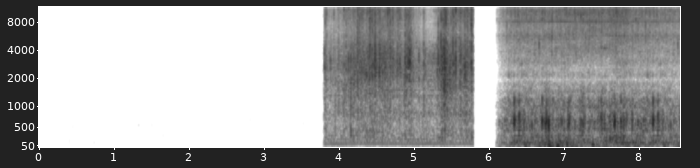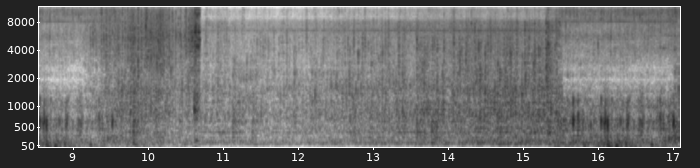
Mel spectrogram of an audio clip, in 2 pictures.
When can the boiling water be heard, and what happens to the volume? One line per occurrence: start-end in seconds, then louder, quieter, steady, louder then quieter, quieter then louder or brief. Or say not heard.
6.2-17.0 quieter then louder.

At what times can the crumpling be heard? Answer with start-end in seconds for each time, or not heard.
3.8-5.8, 9.2-10.8.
